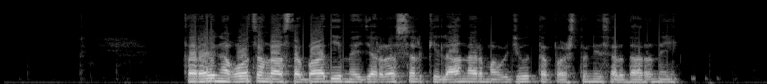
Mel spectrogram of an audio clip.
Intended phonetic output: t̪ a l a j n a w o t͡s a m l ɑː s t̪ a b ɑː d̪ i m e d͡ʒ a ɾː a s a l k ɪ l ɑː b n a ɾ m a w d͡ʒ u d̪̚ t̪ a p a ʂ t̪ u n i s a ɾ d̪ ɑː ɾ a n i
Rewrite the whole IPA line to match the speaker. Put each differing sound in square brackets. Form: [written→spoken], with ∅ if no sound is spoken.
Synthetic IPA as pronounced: t̪ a [l→ɾ] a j n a [w→ɣ] o t͡s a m l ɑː s t̪ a b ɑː d̪ i m e d͡ʒ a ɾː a s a l k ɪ l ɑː [b→∅] n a ɾ m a w d͡ʒ u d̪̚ t̪ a p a ʂ t̪ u n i s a ɾ d̪ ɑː ɾ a n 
